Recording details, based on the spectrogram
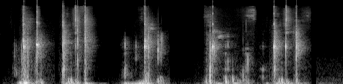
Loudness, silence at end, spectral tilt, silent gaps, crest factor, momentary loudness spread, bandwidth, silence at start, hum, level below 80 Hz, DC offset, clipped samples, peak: -15 LUFS; 0.35 s; -2.5 dB/octave; none; 16 dB; 20 LU; over 20 kHz; 0.15 s; none; -24 dBFS; under 0.1%; 0.3%; 0 dBFS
